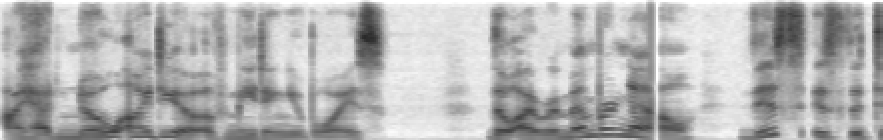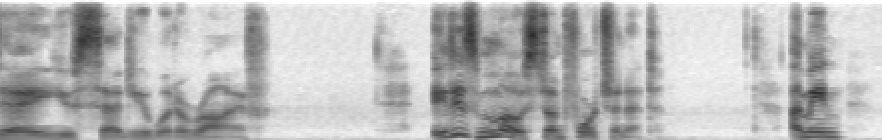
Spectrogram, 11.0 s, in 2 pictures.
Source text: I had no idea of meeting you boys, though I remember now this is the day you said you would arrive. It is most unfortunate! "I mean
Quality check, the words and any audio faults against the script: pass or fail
fail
